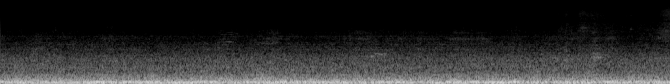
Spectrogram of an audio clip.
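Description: Cabin running noise of a high-speed train at speed: a steady low rumble, with a brighter hiss joining in near the end.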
